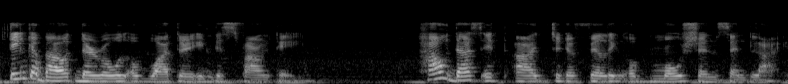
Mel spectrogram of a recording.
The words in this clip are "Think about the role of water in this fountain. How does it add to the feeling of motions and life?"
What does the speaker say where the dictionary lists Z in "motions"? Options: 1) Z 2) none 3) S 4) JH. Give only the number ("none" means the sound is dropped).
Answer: 3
